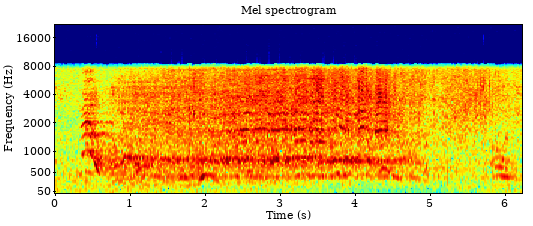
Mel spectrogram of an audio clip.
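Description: Radio-controlled racing boat's motor at full throttle on a drag run: a sudden high-pitched engine note that drops in pitch as the boat passes close, then holds a steady high whine for about four seconds and fades.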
